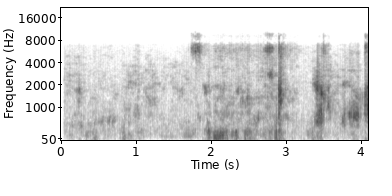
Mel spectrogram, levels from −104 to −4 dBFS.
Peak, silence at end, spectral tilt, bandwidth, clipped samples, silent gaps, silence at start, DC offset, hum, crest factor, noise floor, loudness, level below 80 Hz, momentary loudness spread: -14 dBFS; 0 s; -2 dB/octave; 10 kHz; under 0.1%; none; 0.1 s; under 0.1%; none; 28 dB; -63 dBFS; -38 LUFS; -62 dBFS; 25 LU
